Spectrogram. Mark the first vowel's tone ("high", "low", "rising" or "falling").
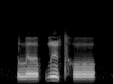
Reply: low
